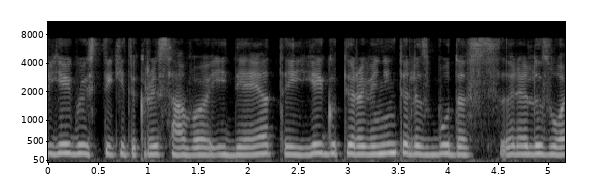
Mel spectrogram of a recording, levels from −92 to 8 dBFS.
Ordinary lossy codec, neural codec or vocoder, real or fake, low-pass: AAC, 64 kbps; codec, 16 kHz, 4.8 kbps, FACodec; fake; 7.2 kHz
